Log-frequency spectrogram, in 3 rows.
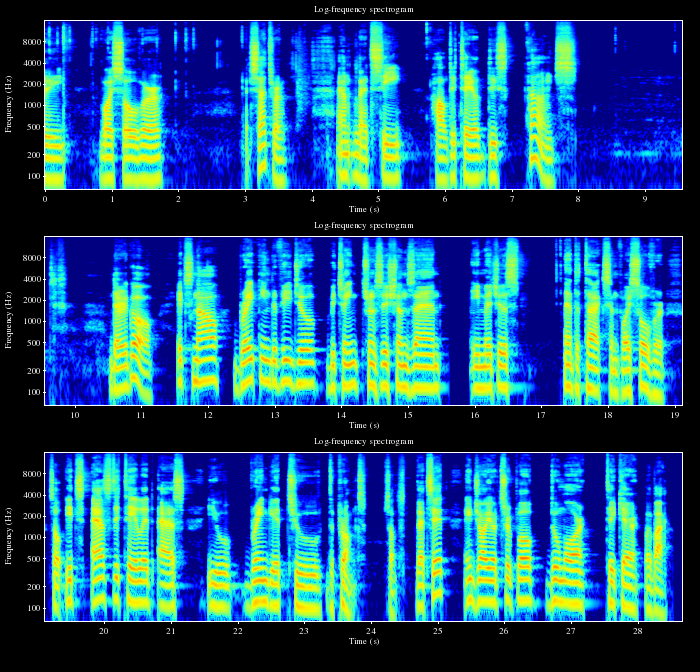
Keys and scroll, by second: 6.0 ctrl+c, 8.5 ctrl+v.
